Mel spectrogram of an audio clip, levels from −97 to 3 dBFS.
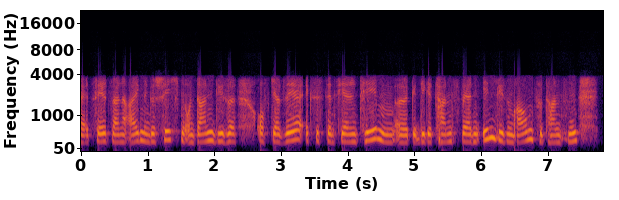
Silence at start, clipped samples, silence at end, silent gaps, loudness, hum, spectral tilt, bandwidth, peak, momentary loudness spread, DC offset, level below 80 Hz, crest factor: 0 s; under 0.1%; 0.1 s; none; -29 LUFS; none; -7 dB/octave; 4.6 kHz; -16 dBFS; 5 LU; under 0.1%; -78 dBFS; 14 dB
